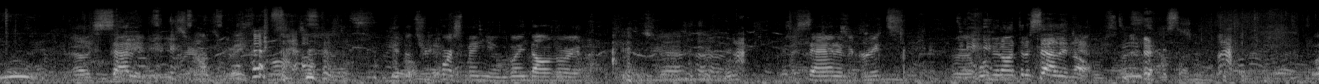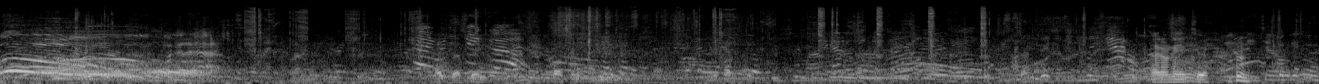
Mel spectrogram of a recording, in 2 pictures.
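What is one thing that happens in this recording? Men pull leaves and sacking off a cooking pit with a rustle.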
